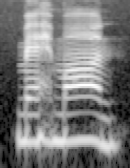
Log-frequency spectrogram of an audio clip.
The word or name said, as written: mehman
